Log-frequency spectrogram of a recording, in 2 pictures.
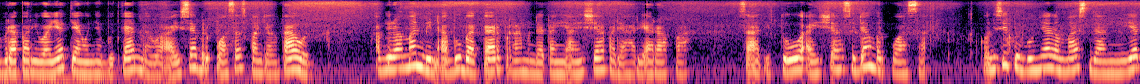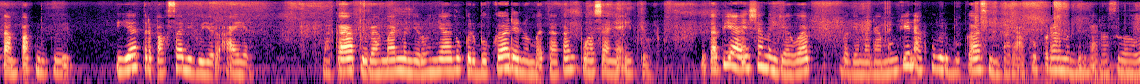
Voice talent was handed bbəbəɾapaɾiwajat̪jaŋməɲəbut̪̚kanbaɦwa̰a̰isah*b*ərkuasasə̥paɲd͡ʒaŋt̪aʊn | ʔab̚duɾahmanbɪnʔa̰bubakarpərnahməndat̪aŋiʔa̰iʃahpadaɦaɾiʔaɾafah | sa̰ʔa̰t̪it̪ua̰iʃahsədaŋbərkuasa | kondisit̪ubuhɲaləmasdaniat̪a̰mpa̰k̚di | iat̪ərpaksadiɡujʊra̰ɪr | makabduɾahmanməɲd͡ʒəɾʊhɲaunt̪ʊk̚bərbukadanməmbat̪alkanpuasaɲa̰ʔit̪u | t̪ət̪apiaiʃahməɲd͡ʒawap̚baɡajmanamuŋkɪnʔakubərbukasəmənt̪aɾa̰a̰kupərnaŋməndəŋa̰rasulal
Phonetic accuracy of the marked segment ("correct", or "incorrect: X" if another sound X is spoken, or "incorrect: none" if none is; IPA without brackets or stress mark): correct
